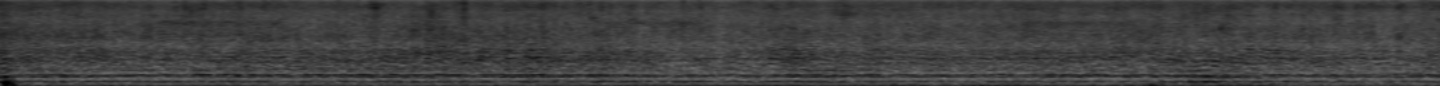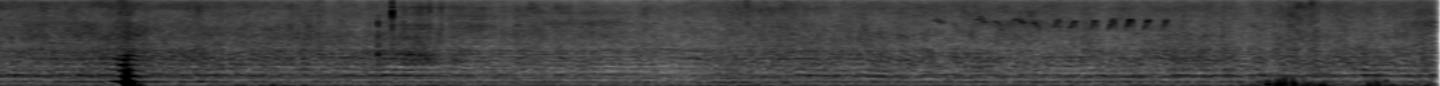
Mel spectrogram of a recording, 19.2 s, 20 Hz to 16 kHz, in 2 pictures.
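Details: Honey bees crowd a hive entrance in April 2015, carrying pollen and nectar home. Steady, many-layered buzzing drone throughout, broken by a sharp click near the middle and a brief louder fly-by near the end.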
